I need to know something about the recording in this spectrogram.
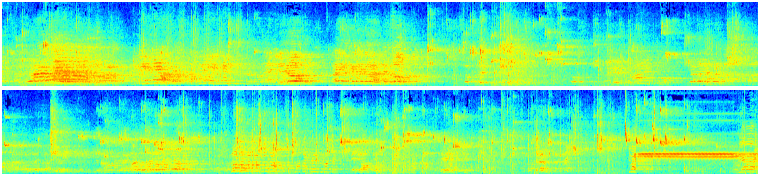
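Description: Indoor futsal play: players shouting to each other over repeated ball kicks and bounces on a wooden gym floor, all echoing in a large hall. A steady high tone starts about two seconds before the end.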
